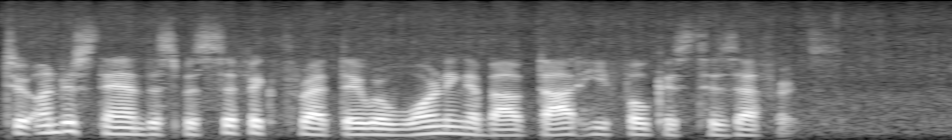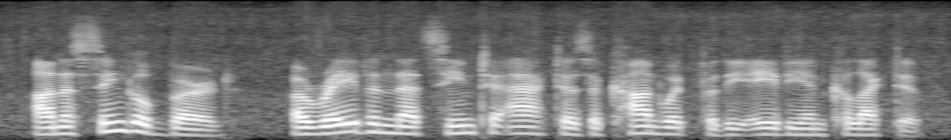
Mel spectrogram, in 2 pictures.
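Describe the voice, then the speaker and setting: A man narrating a scripted horror story in a measured, formal storytelling manner. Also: mid-range voice, rough recording.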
